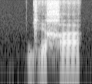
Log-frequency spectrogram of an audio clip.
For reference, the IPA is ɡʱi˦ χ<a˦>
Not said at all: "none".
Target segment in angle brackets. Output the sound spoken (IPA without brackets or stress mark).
a˦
